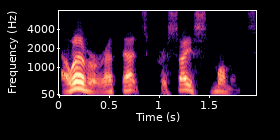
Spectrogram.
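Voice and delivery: retro sixties TV announcer voice. Reading aloud the way the speaker's kid likes: 1966 Batman announcer voice. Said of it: "sixty-six Batman announcer voice".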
